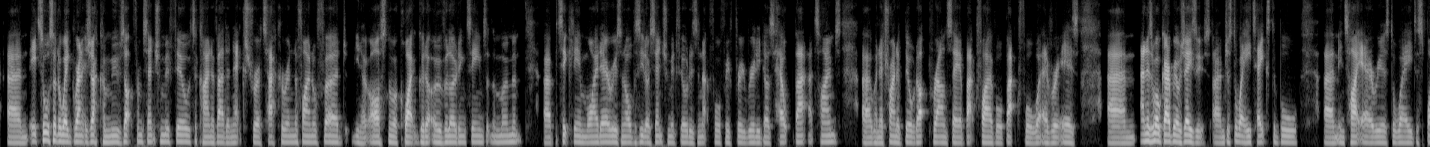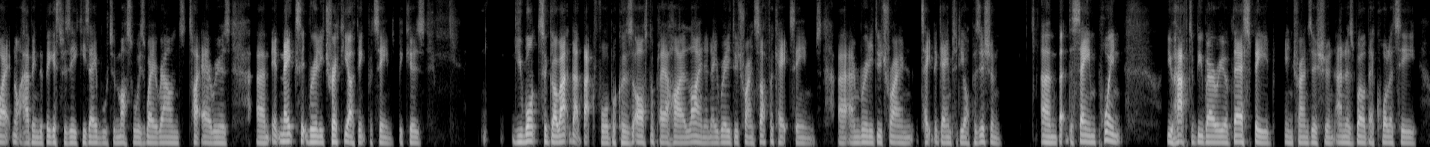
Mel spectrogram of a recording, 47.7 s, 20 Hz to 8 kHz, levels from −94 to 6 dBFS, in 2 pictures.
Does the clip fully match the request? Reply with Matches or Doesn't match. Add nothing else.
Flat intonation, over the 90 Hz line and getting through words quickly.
Matches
